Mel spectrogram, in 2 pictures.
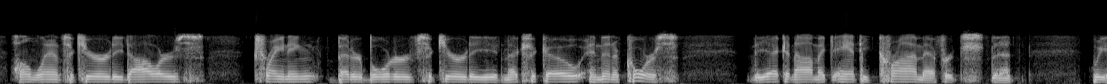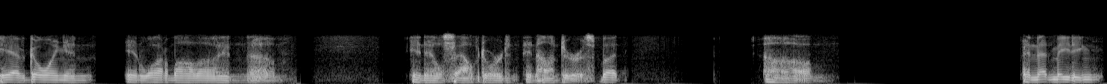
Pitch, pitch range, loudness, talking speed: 115 Hz, 100-120 Hz, -20 LUFS, 100 wpm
